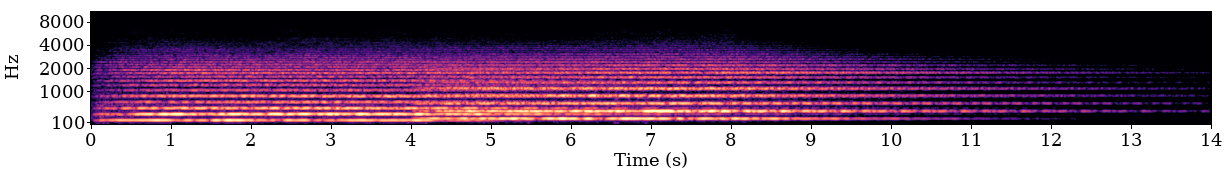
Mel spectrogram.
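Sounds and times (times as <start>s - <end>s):
cello music: 0.0s - 9.4s.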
